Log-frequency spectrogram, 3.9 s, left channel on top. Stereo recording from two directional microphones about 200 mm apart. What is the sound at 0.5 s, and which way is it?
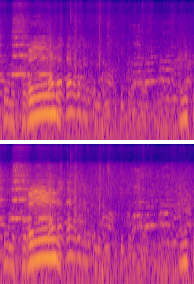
Speech, 15° left (ahead or behind).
